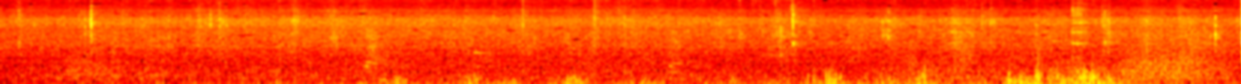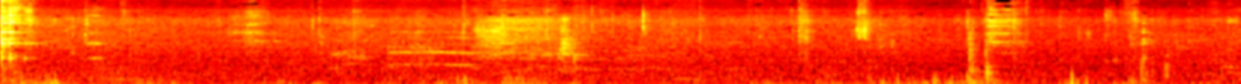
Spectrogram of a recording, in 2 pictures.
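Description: Children eating by hand close to the microphone: irregular rustles, low thumps and a few clicks from hands, food and a spoon on plates. A short animal call sounds in the background about eight to nine seconds in.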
